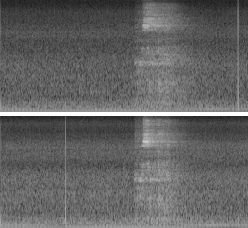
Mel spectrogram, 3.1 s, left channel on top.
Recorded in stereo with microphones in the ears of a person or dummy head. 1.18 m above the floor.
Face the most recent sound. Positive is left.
turn(degrees=-15)  # may be behind; listen again after turning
